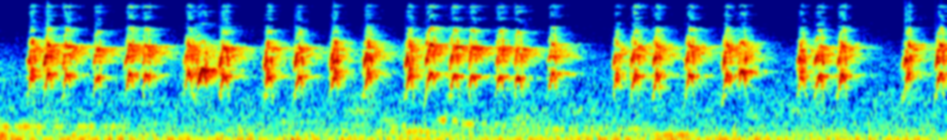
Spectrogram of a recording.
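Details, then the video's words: Crooning song of a Red-whiskered bulbul: rapid, bright chirps stacked into fast phrases with quick breaks. A steady faint hum runs in the background. "Tiếng Chim Chào Mào Gù Quá Hay"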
